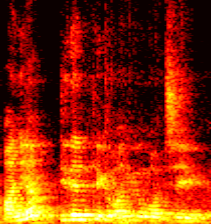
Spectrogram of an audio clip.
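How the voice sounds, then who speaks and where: A woman's voice: medium pitch, fast talker, darkish tone, heavy reverb, recorded from a distance, a little hiss or hum, rough recording. A young adult woman teacher giving a classroom lecture, chatty and often checking in with her students. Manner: drawls out words when demonstrating old pronunciation. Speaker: Korean language teacher.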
